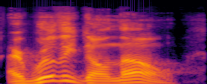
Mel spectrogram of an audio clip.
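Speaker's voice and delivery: ordinary delivery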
